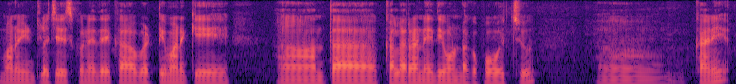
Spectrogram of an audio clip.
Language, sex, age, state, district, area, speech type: Telugu, male, 18-30, Andhra Pradesh, Eluru, rural, spontaneous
